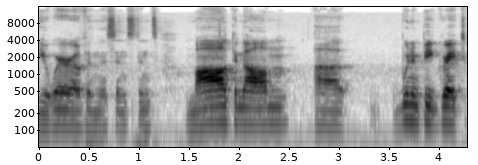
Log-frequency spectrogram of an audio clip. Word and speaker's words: magnum: of anyway um you you can in these instances where it's magnum um change it to a slight k it's not great but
